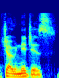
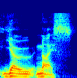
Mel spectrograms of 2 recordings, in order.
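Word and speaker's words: Jo Nijs: as you read his name it looks like Joe niders Joe as we would spell it and then n i JS um that's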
